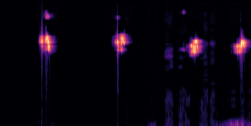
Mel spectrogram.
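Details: White wagtail uttering four thin, high chirps about one second apart, each brief and slightly doubled. The background is quiet.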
